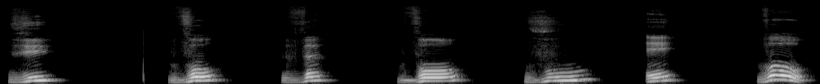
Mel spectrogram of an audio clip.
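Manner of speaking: "Vu, vaut, veut" high, one at a time, rising; syllable drill. Shown as a demonstration. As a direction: read "Vu, vaut, veut" separately, dropping only on the last. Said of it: "On relit".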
